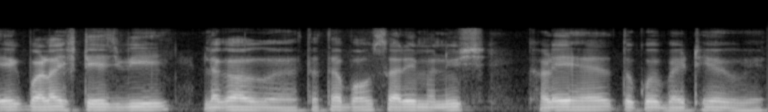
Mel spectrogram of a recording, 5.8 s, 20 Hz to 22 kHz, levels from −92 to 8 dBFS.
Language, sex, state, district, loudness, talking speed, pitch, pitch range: Hindi, male, Jharkhand, Ranchi, -17 LUFS, 175 wpm, 105 Hz, 100-110 Hz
